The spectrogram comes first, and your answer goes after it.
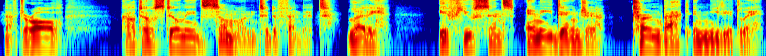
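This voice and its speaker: A man's voice: low voice, expressive, normal speed, breathy edge, dry recording, studio quality. A man playing a composed, proud knight commander of royal blood in a video game, speaking in formal, archaic, courtly phrases. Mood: calm, formal.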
